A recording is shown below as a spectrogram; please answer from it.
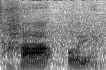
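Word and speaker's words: haole: Except mispronunciation. It's ha ole, no breath. And slur word, haule, foreigner.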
